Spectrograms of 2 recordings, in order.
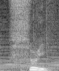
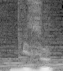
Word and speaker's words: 水: O kanji de água nessa leitura é pronunciado como sui, que se aproxima do som da palavra shui, que também significa água. Já no kunyomi, se pronuncia mizu, que é a forma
